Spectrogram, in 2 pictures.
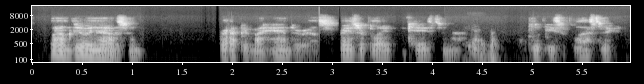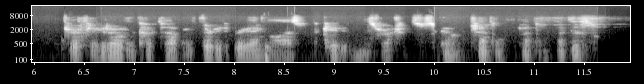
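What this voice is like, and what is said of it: Calm NPR-style radio narration. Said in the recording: “I could do the NPR voice.”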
